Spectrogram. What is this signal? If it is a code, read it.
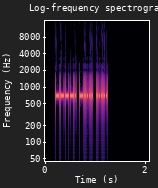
Morse code, heard as a keyed tone, about 50 wpm, 700 Hz. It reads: 965
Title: Numbers - 3-Digit 50wpm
